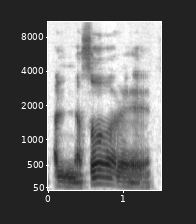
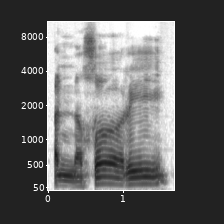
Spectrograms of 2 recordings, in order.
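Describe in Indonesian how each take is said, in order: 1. Vokal akhirnya di antara a dan e. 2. Vokal akhirnya bunyi e yang jelas. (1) "bayina-bayina dengan bacaan" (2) "imalah kubra bunyinya"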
